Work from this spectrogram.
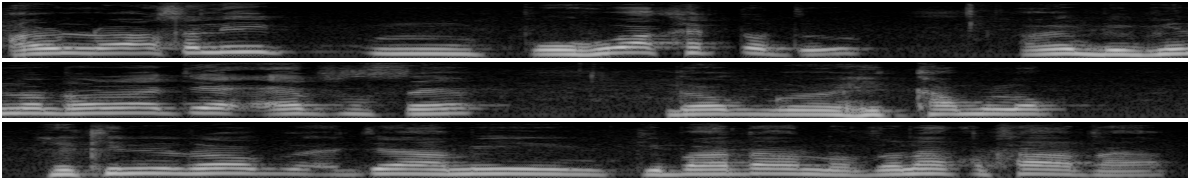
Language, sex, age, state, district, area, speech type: Assamese, male, 45-60, Assam, Golaghat, urban, spontaneous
